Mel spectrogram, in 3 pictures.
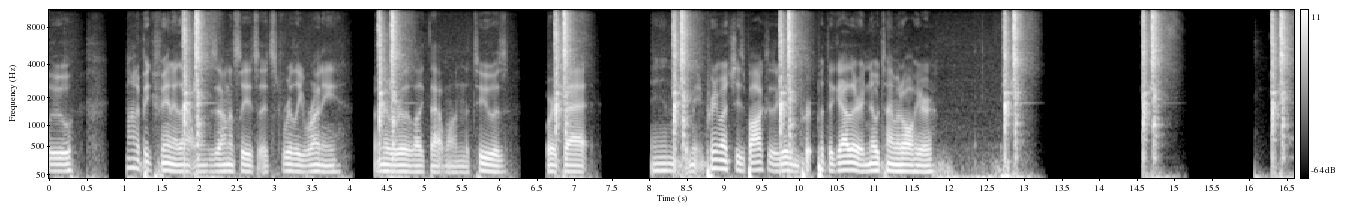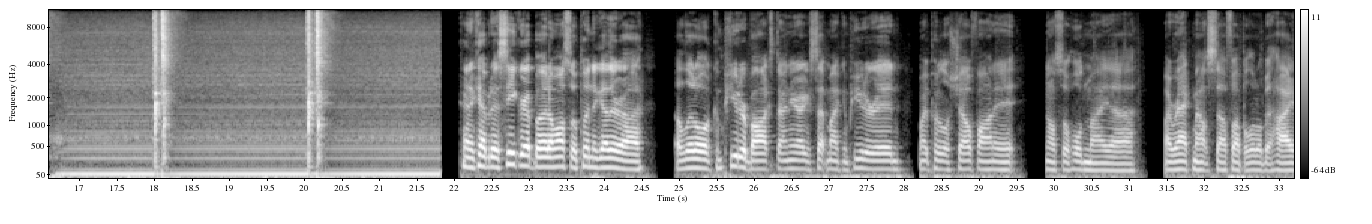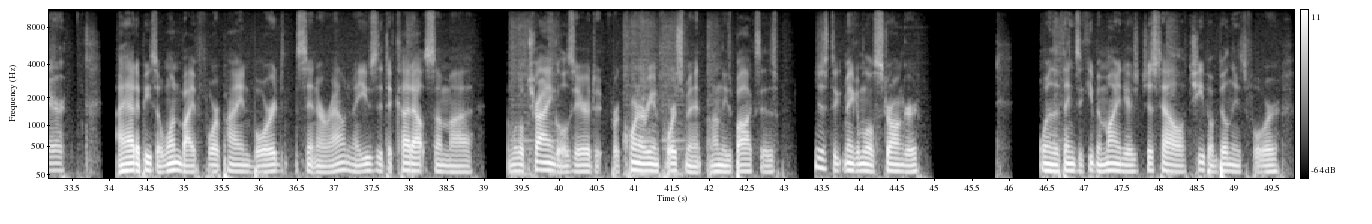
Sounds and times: Cap gun: 1.8 - 2.2, 4.4 - 4.8, 6.7 - 7.1, 8.3 - 8.7, 9.7 - 10.1, 12.7 - 13.2, 14.6 - 15.1, 16.3 - 16.7, 18.0 - 18.4, 20.0 - 20.4.

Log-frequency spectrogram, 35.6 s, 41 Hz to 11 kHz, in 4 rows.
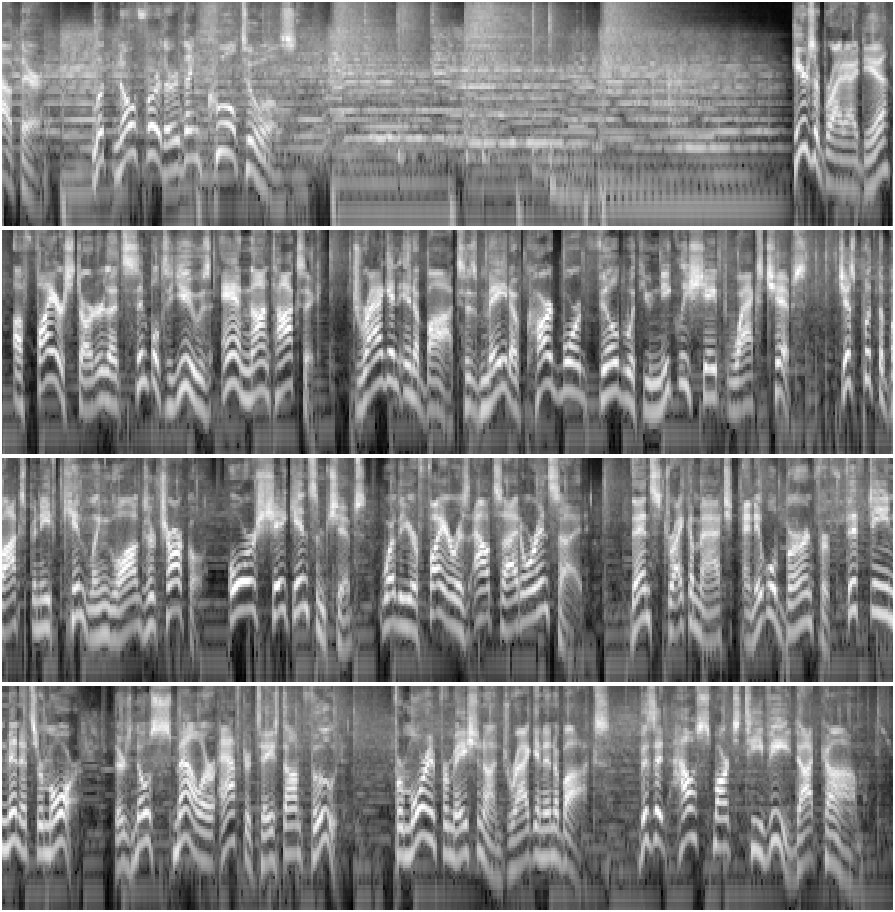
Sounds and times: Speech: 0.0 - 3.0, 7.9 - 35.4
Music: 0.0 - 35.6.

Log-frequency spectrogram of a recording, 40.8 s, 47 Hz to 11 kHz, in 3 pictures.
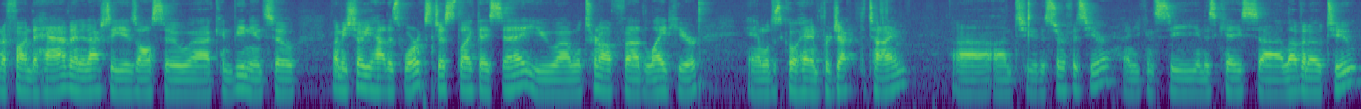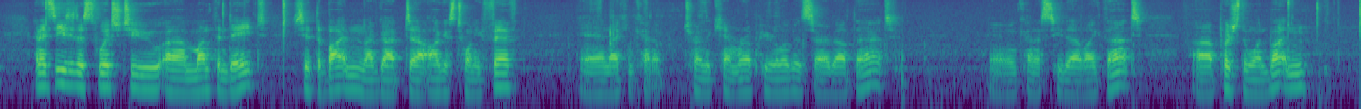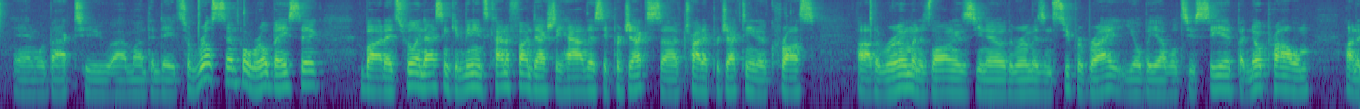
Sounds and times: Speech: 0.0 - 18.8, 19.4 - 22.7, 23.5 - 26.8, 27.4 - 40.8.

